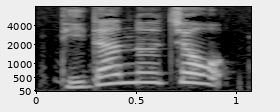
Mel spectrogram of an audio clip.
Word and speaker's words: 太陽の門: 来年の 2 月に、えー、南城市のシュガーホールで上演を予定している市民ミュージカル、太陽の門と書いてディダヌ城と読みます。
